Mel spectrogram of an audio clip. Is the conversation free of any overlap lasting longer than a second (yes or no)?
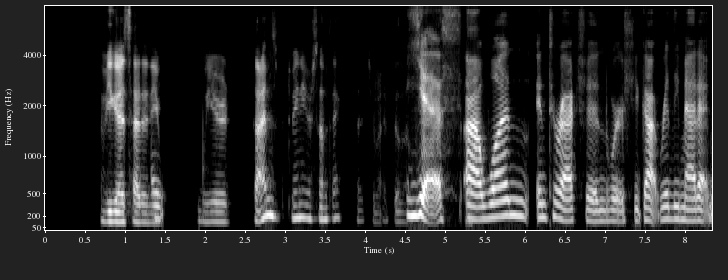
yes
